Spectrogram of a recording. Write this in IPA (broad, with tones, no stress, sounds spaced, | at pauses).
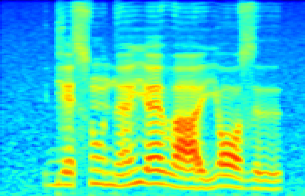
ɡ e˧ s ũ˧ d ɛ̃˨˦ j ɛ˦ v aː˨ j ɔ˦˨ z ɨ˨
